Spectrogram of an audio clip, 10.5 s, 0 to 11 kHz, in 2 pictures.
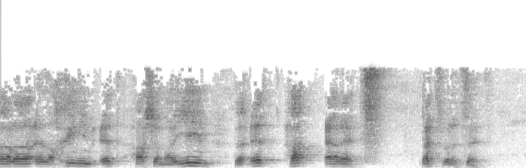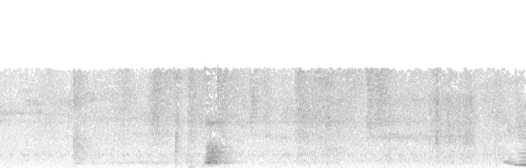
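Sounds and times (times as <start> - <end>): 
speech: 0.0 - 4.9
low hiss: 0.0 - 10.5
dog giving a short bark-like yelp: 7.3 - 7.6.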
